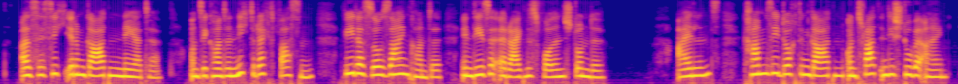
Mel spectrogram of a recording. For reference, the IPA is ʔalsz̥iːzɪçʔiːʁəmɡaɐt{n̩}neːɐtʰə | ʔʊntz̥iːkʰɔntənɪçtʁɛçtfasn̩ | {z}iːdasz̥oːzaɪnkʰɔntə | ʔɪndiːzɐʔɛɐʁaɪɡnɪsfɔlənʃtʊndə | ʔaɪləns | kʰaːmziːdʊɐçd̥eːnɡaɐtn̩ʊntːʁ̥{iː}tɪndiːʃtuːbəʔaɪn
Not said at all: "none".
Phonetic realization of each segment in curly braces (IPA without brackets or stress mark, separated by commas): n̩, v, aː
